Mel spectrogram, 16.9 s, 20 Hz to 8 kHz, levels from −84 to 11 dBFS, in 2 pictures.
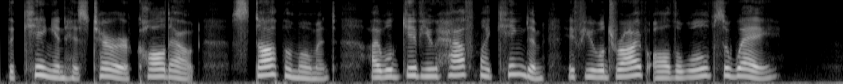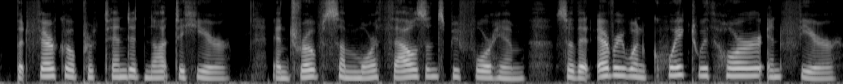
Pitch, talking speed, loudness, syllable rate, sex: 200 Hz, 165 wpm, -21 LUFS, 4.6 syllables/s, female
